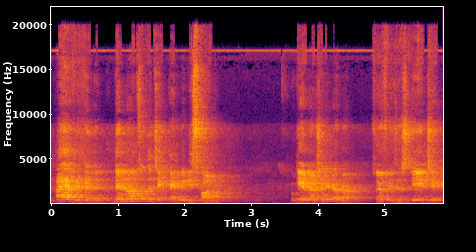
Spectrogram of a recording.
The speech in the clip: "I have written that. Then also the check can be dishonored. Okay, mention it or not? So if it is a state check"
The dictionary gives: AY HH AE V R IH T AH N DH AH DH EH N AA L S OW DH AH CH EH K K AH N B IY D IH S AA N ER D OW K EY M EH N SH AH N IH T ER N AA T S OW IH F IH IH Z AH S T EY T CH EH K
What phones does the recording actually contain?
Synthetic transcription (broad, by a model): AY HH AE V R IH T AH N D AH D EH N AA S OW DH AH CH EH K K AH N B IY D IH S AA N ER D OW K EY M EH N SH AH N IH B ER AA S OW IH F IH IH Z AH S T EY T CH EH K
